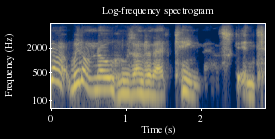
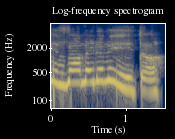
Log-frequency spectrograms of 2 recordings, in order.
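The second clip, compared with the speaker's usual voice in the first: put-on hammy Italian accent, pitched up; over-the-top Italian accent; mock Italian accent; 8 semitones higher than usual. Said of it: "Italian accent".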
